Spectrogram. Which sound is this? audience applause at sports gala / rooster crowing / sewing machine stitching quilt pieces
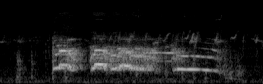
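rooster crowing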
